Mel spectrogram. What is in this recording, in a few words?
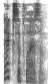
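"exoplasm", British English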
